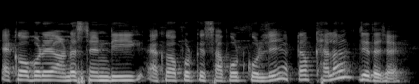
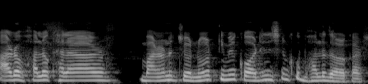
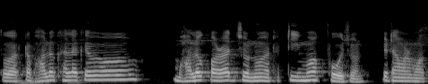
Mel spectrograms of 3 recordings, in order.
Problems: constant background noise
